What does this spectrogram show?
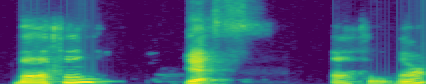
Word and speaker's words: Bothell: education at the university of washington is that pronounced bothell yes awful all right i got it right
